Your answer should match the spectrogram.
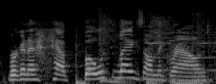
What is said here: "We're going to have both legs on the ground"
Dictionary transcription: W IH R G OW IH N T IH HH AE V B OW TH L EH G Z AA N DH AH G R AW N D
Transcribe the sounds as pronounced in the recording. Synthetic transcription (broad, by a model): W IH R G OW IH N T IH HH V B OW TH L EH G Z N DH AH G R AW N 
